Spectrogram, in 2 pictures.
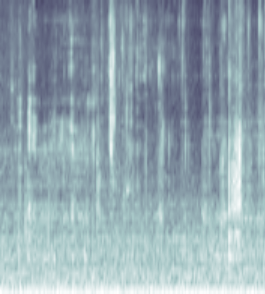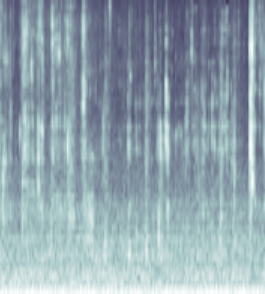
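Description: A person chewing and biting into sauced fried chicken wings, close to the microphone, with wet mouth sounds and scattered short clicks; the sharpest click comes near the end.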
